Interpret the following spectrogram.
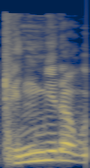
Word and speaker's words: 갱미: 쌀미자에다가 다시갱자를 쓰면은 요게 그러면 갱미라고 읽어요? 경미라고도 있고, 예, 갱미. 예, 갱미 약성가 한번 써보세요.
